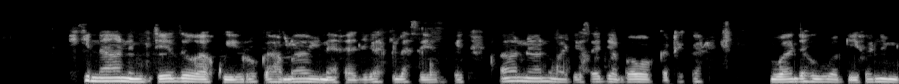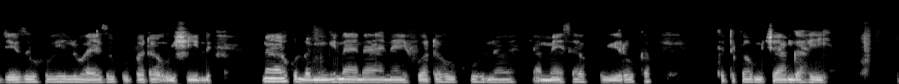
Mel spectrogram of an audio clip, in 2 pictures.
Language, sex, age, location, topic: Swahili, male, 36-49, Nakuru, government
